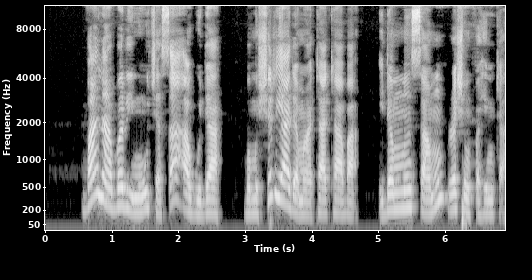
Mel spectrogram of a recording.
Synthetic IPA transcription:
baː˦naː˨bɐ˦ɽiː˨mu˨wʊ˦t͡ʃe˨saː˦ʔa˨ɡʷʊ˨daː˦ | baː˨mu˨ʃɪ˦ɽjaː˨da˨maː˦taː˦taː˦ba˦ʔ | ʔɪ˨dɐ˦mːʊ˦nsaː˨muː˦ɽɐ˦ʃɪ˨mɸɐ˨ɦɪ˦mtaː˨

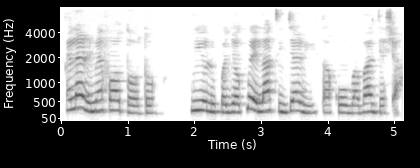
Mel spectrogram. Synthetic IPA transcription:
ɛ˧lɛ˦˨ɾĩ˨˦mɛ̃˦fɔ˦tɔ˨tɔ˨ | nĩ˦o˧lu˨k͡pɛ˨d͡ʒɔ˨k͡pe˦˨la˦ti˧d͡ʒɛ˦ɾi˨˦ta˧ko˧ba˨ba˦d͡ʒɛ˧ʃa̰˧˨

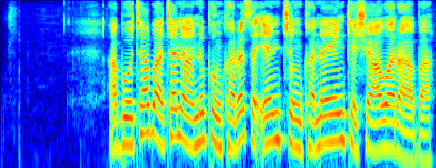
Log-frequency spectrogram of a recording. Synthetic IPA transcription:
ʔa˨boː˨ta˦baː˨tɐ˦naː˨nʊ˦ɸɪ˨ŋkɐ˨ɾɐ˦sa˨j̰ɐ˦nt͡ʃɪ˨ŋka˨na˦jɐ˦ŋkʲe˨ʃaː˦wɐ˦ɾaː˨ba˦ʔ

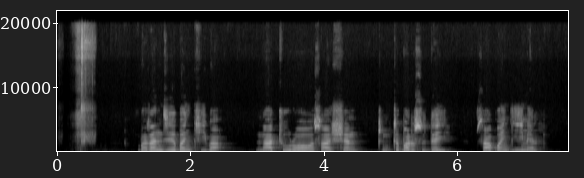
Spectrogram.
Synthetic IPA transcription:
baː˨zɐ˦˨nd͡ʒeː˦bɐ˦ŋkʲʰiː˨ba˨ʔ | na˦tʰuː˦ɽo˨wa˨saː˦ʃɛ˨ntʊ˨ntʊ˦ɓɐ˨rsu˨da˦j | saː˨kʷʼɔ˦ŋʔiː˦mɛ˨l

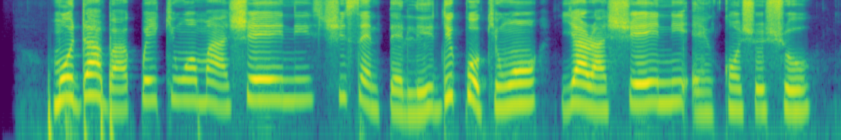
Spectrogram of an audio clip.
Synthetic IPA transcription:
mo˧da˦˨ba˨˦k͡pe˦ki˦w̃ɔ̃˦mãː˦˧ʃe˦nĩ˦ʃi˦sɛ˦˨n̩˨tɛ˨le˨˦di˦k͡po˦˨kʰi˨˦w̃ɔ̃˦ | ja˦˨ɾa˧ʃe˦nĩ˦ʔɛ˨ŋ̩˨kã˧ʃo˧ʃo˧

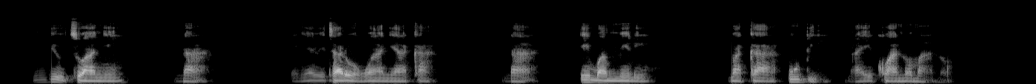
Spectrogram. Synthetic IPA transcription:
n̩˦dɪ˦u˨tu˦a˨ɲɪ˦ | na̰˨ | e˨ɲe˦ɾɪ˦ta˦ɾo˦˨ŋʷ˦a˨ɲɪ˦a˦ka˦ | na̰˨ | ɪ˦ma˦m̩˦mi˦ɾi˦ | ma˨ka˨u˦bḭ˨na̰˨ɪ˦kɔ˦a˨nʊ˦ma̰˨nʊ̰˦

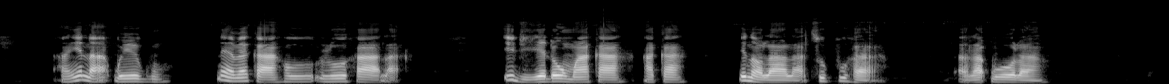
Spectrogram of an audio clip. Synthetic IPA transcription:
a˨ɲɪ˦na˨a̰˨k͡pe˦e˦ɡʷu˦ | ne˨me˦ka˨a˨ɦʊ˦lo˦ha˦a˨la̰˨ | ɪ˦di˨je˦dʊ˦mʊ˨a˦ka˦ | a˦ka˦ | ɪ˦nɔ˨la˨la̰˨tu˦pu˦ɦa̰˨ | a̰˨la̰˨k͡pʊ˦la˦ɦ

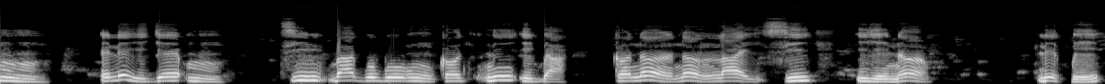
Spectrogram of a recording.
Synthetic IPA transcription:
e˧le˦˨ji˨˦d͡ʒɛ˦m̩˦˨ | tʰi˦ba˦ɡ͡bo˧ɡ͡bo˧o˧ũ˨kã˧nĩ˦i˦˨ɡ͡ba˨ | kã˧nãː˦˨nãː˦˨n̩˦la˦i˨si˨˦ | i˦˨je˨nãː˦˨ | le˦˨k͡pe˨˦

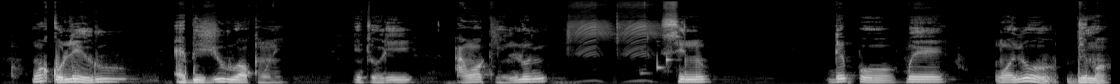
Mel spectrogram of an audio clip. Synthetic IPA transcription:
w̃ɔ̃˦kõ˧le˦˨ɾu˦ | ɛ˧bi˧ju˦ɾu˦ɔ˧kũ˨ɾ̃ĩ˧ | nĩ˦to˧ɾi˦ | a̰˨w̃ɔ̃˧ki˨n̩˦lo˦ɲ̃ĩ˦ | si˧nũ˦ | de˦k͡po˨k͡pe˦ | w̃ɔ̃˧joː˦˨bi˦mɔ̃˧

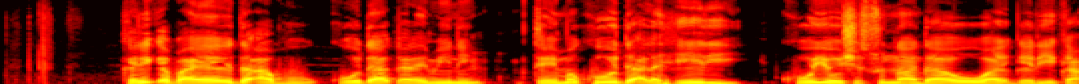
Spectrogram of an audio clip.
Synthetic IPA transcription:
kɐ˨ɽɪ˦kʼa˨baː˦jɐ˦rda˨ʔa˨buː˨kʷʼoː˦da˨kʼɐ˨ɽɐ˦mi˦nɪ˨ŋ | ta˨jmɐ˦kʷʰoː˦da˨ʔa˨lheː˦ɾiː˨ | kʷʰoː˦jɔ˨wʃe˨sʊ˦naː˨daː˦woː˦wa˦ɡɐ˨ɽeː˦ka˨

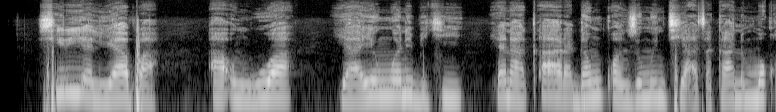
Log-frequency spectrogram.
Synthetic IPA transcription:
ʃɪ˦ɾjɐ˨ljaː˦ɸaː˨ | ʔa˨ʔʊ˨ŋɡʷʊ˦waː˦ | jaː˨jɪ˦ŋwɐ˦ni˦bɪ˨kʲiː˦ | jɐ˦naː˨kʼaː˦ɽa˨dɐ˦ŋkʷʼɔ˨nzʊ˦mʊ˦nt͡ʃiː˨ʔa̰˨sʼɐ˨kaː˦nɪ˦mːɐ˦kʷʼɔ˨

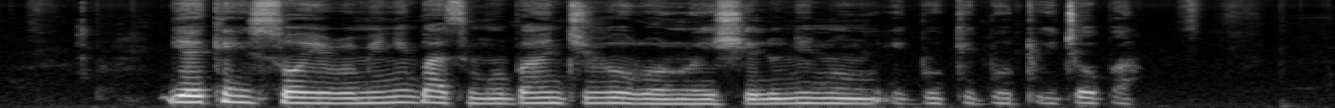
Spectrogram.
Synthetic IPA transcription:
bi˦ɛ˧kĩ˦n̩˦sɔ˧i˨ɾo˨mĩ˧nĩ˦ɡ͡ba˦˨ti˨˦mo˧ba˦n̩˦d͡ʒi˦ɾo˦˨ɾɔ˨ɾ̃ã˨i˨ʃe˨lu˨˦nĩ˦nũ˦i˨ɡ͡bo˧ke˧ɡ͡bo˧tu˦i˦d͡ʒɔ˦ba˦˨

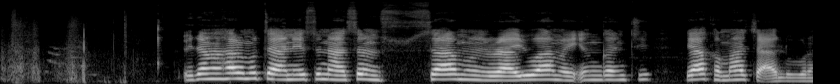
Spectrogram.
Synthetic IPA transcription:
ʔɪ˨dɐ˦ŋɦa˦rmʊ˦taː˨neː˦sʊ˦naː˨sɔ˦n | saː˦mʊ˨nɽaː˨jʊ˦waː˦ma˨jʔɪ˦ŋɡɐ˦nt͡ʃiː˦ | jaː˦kaː˨maː˦ta˨ʔa̰˨luː˦ɽaː˦

